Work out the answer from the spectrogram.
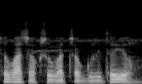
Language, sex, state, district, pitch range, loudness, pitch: Chakma, male, Tripura, Dhalai, 95-110 Hz, -22 LUFS, 100 Hz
